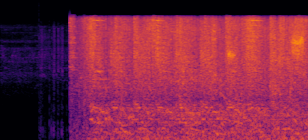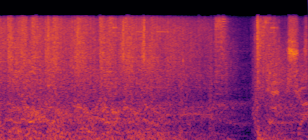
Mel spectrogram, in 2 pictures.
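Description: Explosions boom and roar in quick succession.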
